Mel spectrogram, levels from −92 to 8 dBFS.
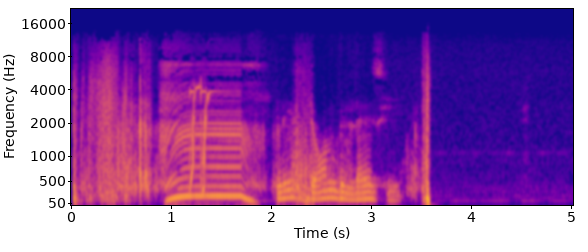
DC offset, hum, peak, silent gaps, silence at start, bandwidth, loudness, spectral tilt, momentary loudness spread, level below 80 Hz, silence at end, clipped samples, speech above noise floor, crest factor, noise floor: under 0.1%; none; 0 dBFS; none; 0.05 s; 12 kHz; -21 LUFS; -6.5 dB/octave; 8 LU; -40 dBFS; 1.45 s; under 0.1%; 41 dB; 22 dB; -63 dBFS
